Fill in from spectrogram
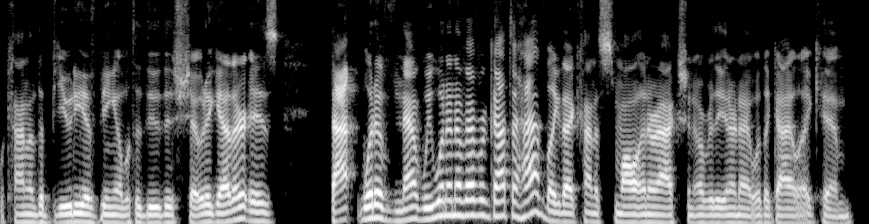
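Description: A man's voice: lowish voice, fairly even intonation, fast, a bit bright. A man co-hosting a podcast in casual, laid-back chat, laughing often and using slang. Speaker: podcast co-host.

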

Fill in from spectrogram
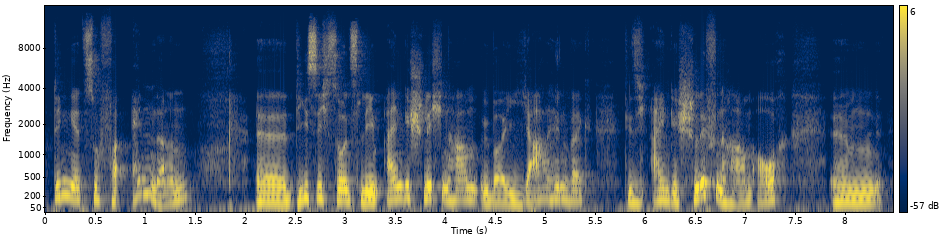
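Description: Man, pastor, sermon, gravelly, middle pitch, direct questions, casual fillers. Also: darkish tone. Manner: conversational, many fillers and direct questions to listeners.

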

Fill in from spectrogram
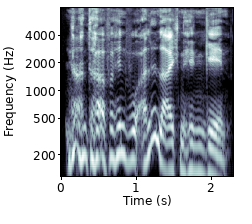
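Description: A woman's voice: deep voice, very animated, normal speed, darkish tone, husky, voice pushed up, heavily acted. A man voicing a cheeky young female police trainee who mocks her boss. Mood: mocking. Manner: sassy, mocking. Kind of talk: audiobook acting.

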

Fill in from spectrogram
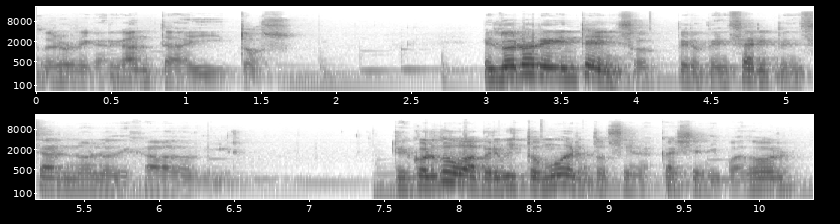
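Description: A man tells a story at an unhurried, measured pace. His delivery is calm with a dry, ironic edge, and soft guitar music plays faintly behind him. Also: mid-range voice. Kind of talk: reading a short story aloud.

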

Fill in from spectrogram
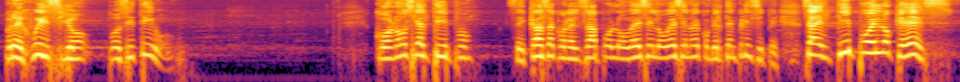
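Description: A man, preaching a humorous, animated sermon as pastor in a church. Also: sits high, normal speed. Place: large church hall. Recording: long hall reverb.

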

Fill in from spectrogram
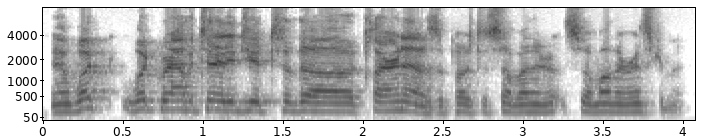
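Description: A man's voice: on the high side, steady tone, quick pace, bright, forceful tone. A man hosting an interview podcast who asks long, rambling questions with many restarts. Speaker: host and interviewer.

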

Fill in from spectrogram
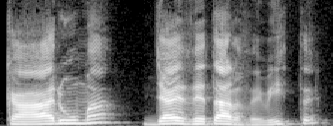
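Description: A man co-hosting a casual talk show. His voice sits a little high, and he drops short, dry jokes into the conversation. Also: expressive, slow pace, bright, forceful tone. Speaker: co-host. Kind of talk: casual chat.

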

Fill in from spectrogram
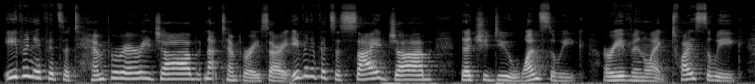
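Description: A woman's voice: on the high side, lively intonation, a little fast, hardly any pauses. Emphatic woman podcast co-host. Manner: emphatic, conversational. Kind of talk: casual advice chat.

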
